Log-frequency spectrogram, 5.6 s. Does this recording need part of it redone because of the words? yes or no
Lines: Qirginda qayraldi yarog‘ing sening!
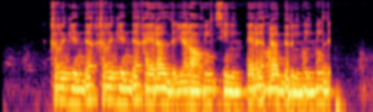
yes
